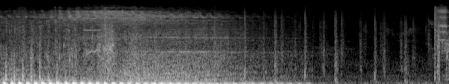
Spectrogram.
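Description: Fulton recovery helicopter in Metal Gear Solid: Peace Walker: a loud, rapid rotor thump pulses at the start, then fades and thins out, leaving scattered clicks and ticks as it departs.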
